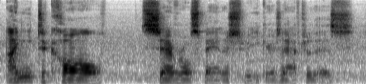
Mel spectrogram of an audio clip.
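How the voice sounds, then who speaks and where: Streamer, male, lowish voice, chatty and riffing on chat; faint air-conditioner hum behind. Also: normal speed. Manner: chatty, reads viewer comments aloud and riffs on them. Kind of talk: casual live-stream chat while playing a geography game. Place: his home in a big city.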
